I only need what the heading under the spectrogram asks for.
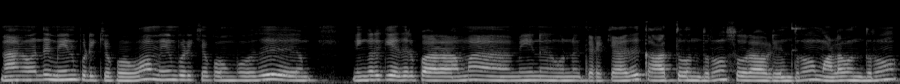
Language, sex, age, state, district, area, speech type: Tamil, female, 45-60, Tamil Nadu, Ariyalur, rural, spontaneous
